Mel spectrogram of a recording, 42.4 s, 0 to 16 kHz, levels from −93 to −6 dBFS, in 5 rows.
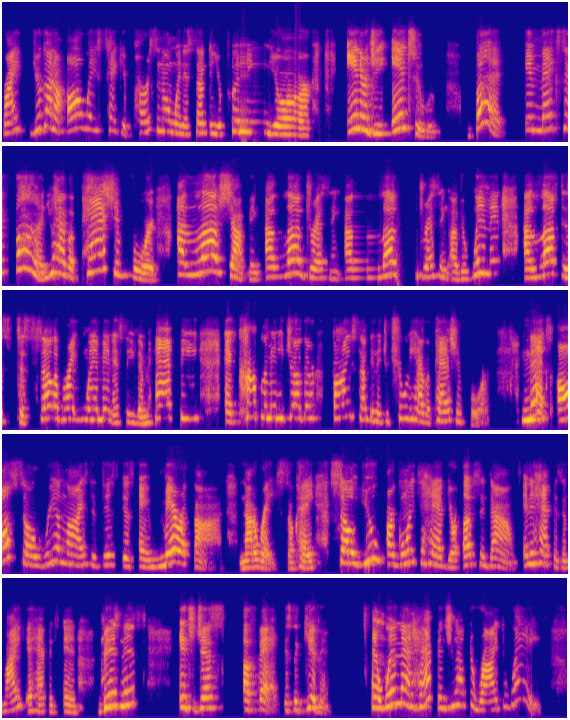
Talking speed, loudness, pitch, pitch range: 155 wpm, -24 LUFS, 275 Hz, 225-330 Hz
